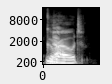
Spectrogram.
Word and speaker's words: Gearoid: Dear Geroid, am I saying your name right? – Geroid. – Geroid.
